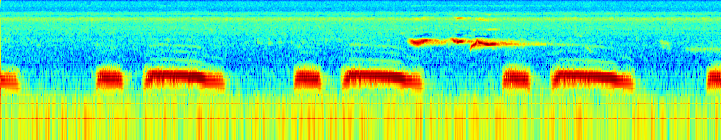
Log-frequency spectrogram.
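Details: Decoy spotted dove cooing in a regular pattern, each short note followed by a long, slightly falling coo, repeated three times, with a high chirp in the background.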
